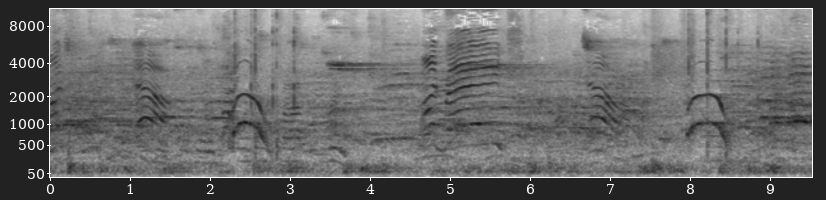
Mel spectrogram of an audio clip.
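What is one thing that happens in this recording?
A volleyball thuds as players hit it.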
